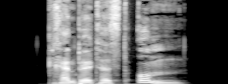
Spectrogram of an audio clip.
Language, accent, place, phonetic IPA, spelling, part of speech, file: German, Germany, Berlin, [ˌkʁɛmpl̩təst ˈʊm], krempeltest um, verb, De-krempeltest um.ogg
- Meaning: inflection of umkrempeln: 1. second-person singular preterite 2. second-person singular subjunctive II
